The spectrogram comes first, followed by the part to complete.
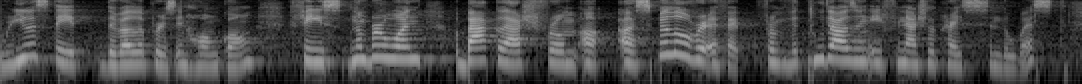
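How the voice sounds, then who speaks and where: A woman's voice: a little high, in a large hall. Earnest young woman presenting a business case. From Philippines. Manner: earnest, lays out points in numbered order. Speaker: student case competition presenter.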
